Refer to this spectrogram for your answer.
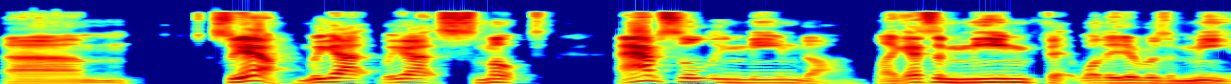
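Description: Bright and sharp in tone, a man with a fairly high pitch talks at a moderate pace with very wide pitch swings. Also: quiet background. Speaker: co-host. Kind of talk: casual chat.

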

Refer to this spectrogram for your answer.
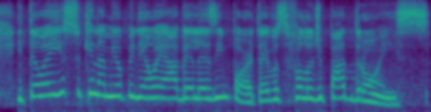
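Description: A woman with lively intonation over noticeable background noise. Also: dry, close sound with no echo. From Paraná, Brazil (Bandeirantes). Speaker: entrepreneur, aesthetics physiotherapist. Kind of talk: casual interview chat.

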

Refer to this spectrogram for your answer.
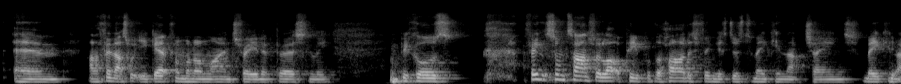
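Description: A man talks very fast at a medium pitch, with ordinary pitch variation. He has an English accent. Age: 40s. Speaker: podcast host and personal trainer. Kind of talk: casual chat.

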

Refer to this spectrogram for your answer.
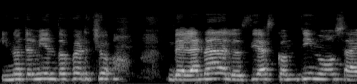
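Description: This woman speaks at a moderate pace with a fairly high pitch. Her intonation is monotone and flat. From Peru, Arequipa. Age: 20s. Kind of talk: interview. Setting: live video call on social media.

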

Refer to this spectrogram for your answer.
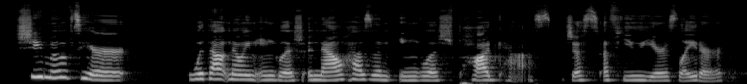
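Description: At a fairly slow pace, a woman speaks in a plain, everyday voice of medium pitch with ordinary pitch variation. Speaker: podcast host and producer. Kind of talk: podcast interview.

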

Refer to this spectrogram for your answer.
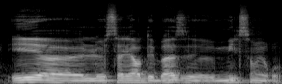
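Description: Audible room echo carries a man's very deep, low voice, spoken with monotone, flat intonation. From French Guiana, Cayenne. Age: young. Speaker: gendarme. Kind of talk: interview. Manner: halting.

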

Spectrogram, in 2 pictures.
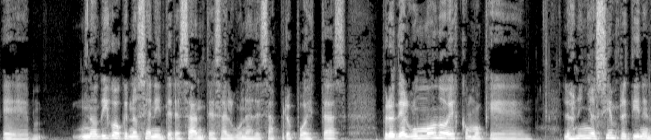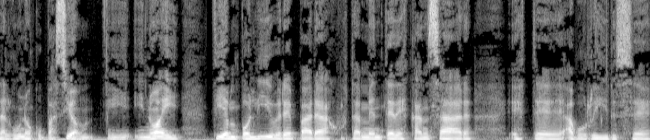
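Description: At a moderate pace, a woman with a very deep, low pitch and a dark, mellow tone speaks with ordinary pitch variation. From Buenos Aires province, Argentina (Rojas). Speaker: educator / childhood expert. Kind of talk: radio interview.

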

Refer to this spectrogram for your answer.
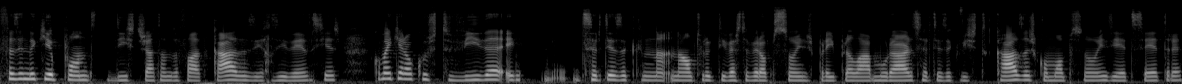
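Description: A woman's plain, everyday voice, fairly quick and fairly even in intonation, with big swings in loudness and a very clean recording with a silent background. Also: medium pitch for a woman. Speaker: podcast host. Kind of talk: casual interview chat.

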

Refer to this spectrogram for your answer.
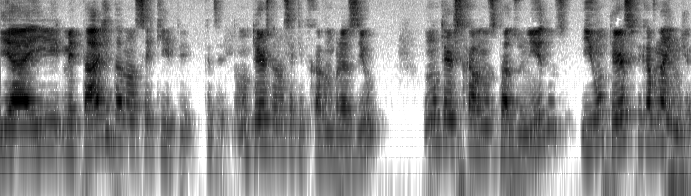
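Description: A man speaks at a very fast pace in a high voice. His pitch swings very widely and his loudness rises and falls a lot. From interior of São Paulo state, Brazil (Louveira). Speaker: software developer. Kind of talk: casual interview chat.

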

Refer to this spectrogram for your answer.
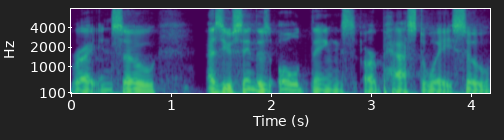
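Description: A man's very deep, low pitch at a fairly slow pace, with fairly even intonation. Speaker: co-host, Bible discussion.

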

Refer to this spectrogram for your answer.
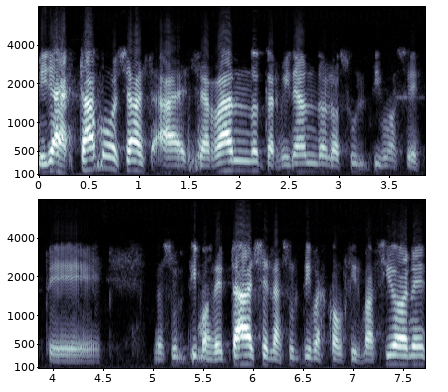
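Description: With big swings in loudness, a man speaks at a fairly slow pace in a fairly high pitch with ordinary pitch variation. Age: 60s. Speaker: journalist and cultural manager. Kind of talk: interview. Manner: halting, many repetitions.

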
